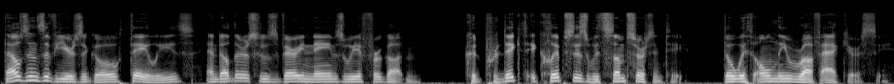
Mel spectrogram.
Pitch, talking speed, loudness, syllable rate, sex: 125 Hz, 160 wpm, -18 LUFS, 5.3 syllables/s, male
